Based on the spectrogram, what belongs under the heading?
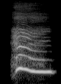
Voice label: girl "hey"

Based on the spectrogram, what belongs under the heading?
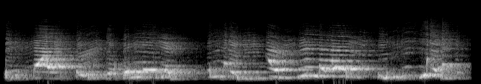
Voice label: alien speech

